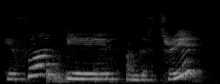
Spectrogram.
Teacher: the intonations or the voice is rising to higher pitch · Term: declarative questions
